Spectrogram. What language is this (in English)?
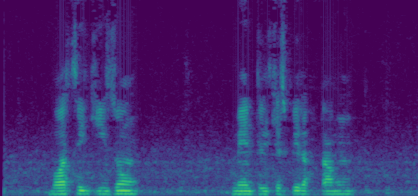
Urdu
